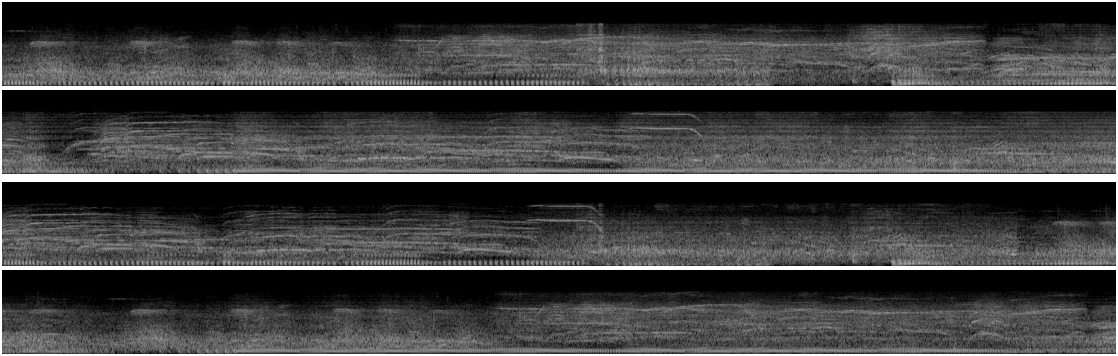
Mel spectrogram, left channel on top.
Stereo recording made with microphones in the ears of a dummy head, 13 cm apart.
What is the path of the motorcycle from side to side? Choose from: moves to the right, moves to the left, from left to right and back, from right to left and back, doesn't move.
doesn't move.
